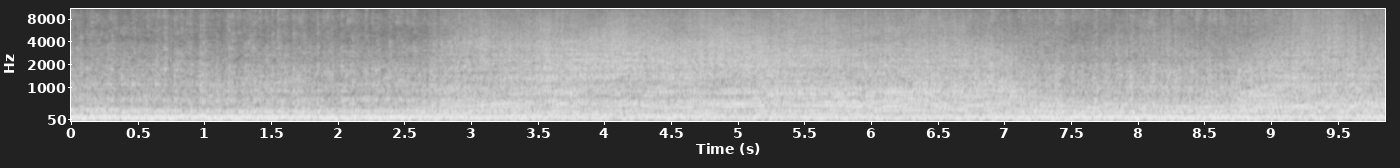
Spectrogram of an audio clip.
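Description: Mud and water spray hard against a truck.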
